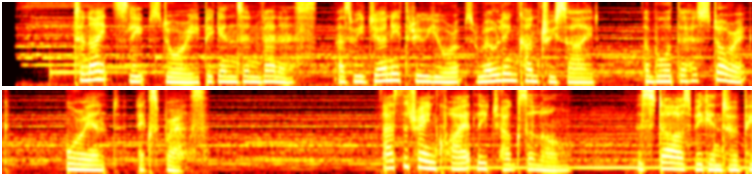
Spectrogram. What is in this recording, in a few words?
Calm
